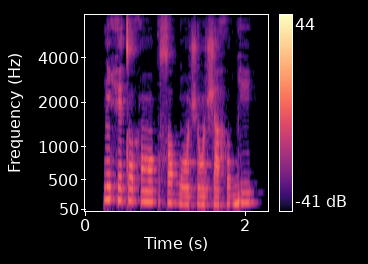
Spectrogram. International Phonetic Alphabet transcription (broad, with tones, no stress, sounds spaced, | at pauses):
ɾ ĩ˦ h e˦ t o˦ h ɔ̃˦ | s ɔ˧ ɡ͡b ɔ̃˨ ʃ ɔ̃˨ ʃ a˨ h o˧ ɡ͡b i˦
